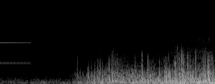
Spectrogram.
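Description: The tail of a bell-like ding cuts off just after the start. After a short near-silence, outdoor wind rumbles on the microphone and grows louder toward the end.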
